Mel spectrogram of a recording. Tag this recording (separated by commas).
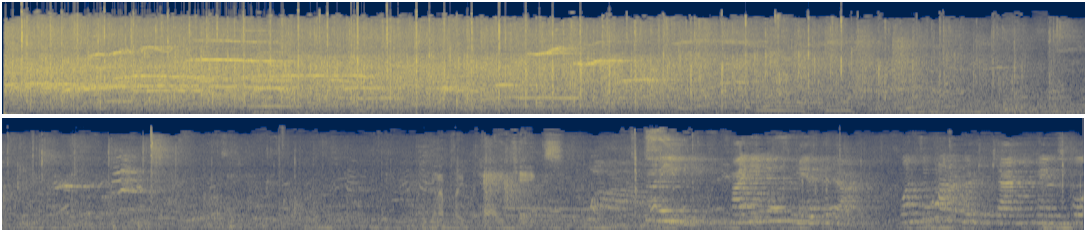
Human group actions, Applause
